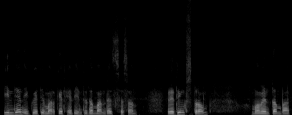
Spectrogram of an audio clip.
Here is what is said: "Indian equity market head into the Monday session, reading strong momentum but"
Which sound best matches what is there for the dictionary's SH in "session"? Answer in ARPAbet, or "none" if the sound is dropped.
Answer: S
